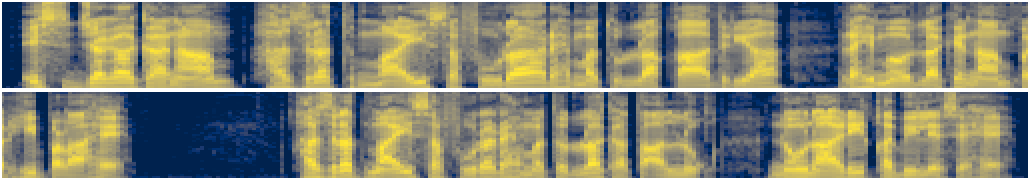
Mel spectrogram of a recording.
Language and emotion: Urdu, neutral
